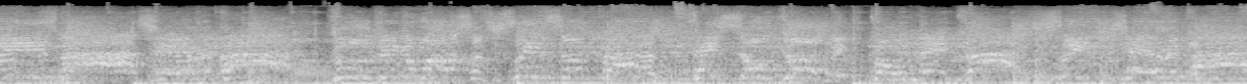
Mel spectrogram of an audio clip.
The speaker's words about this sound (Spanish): Estribillo, coreable, cantable, gritable.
